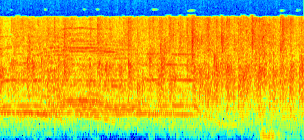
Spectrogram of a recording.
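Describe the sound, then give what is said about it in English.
A crowd claps steadily for a few seconds, a dense, even wash of many hands with no single claps standing out, with a brief low thump near the end. “Oh, everybody clap.”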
